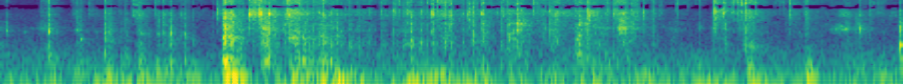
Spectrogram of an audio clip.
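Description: A metal box-cutter blade repeatedly scrapes and cuts thin flakes from the sides and surface of a palm-sized solid red bar of dry soap held in the hand. The sound is a dense, irregular run of crisp, bright scraping and crackling strokes, with a louder, fuller rasp partway through.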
